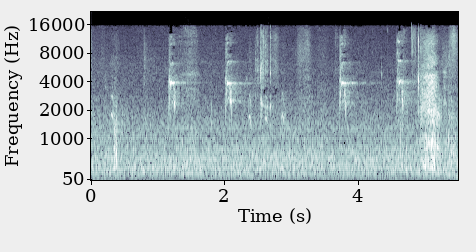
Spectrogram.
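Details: An American robin calls an alert, possibly because of a nearby hawk: sharp, high, clipped alarm notes in four or five irregular bursts over several seconds, with faint human voices in the background, recorded 25 June 2022.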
